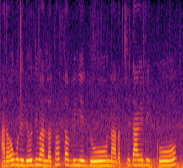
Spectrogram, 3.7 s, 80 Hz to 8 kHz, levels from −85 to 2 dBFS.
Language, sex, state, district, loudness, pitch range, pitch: Chakma, female, Tripura, Dhalai, -12 LUFS, 215-245 Hz, 235 Hz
